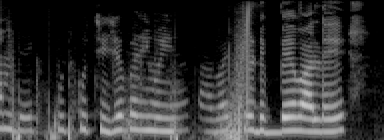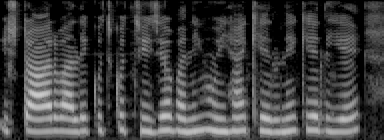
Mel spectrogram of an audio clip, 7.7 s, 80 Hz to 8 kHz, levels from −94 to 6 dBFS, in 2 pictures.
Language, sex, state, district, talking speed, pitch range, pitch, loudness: Hindi, female, Bihar, Kishanganj, 165 wpm, 265-290 Hz, 275 Hz, -24 LUFS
